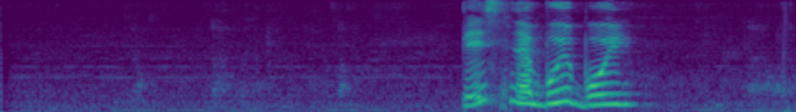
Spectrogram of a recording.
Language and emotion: Russian, positive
